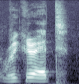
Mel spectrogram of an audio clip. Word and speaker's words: regret: Por ejemplo, regret, que mire que tiene el acento en la segunda sílaba, mientras que el listen tiene el acento en la primera.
